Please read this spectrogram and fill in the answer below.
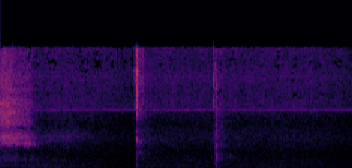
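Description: Near silence broken by two faint, sharp clicks about half a second apart, near the middle.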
